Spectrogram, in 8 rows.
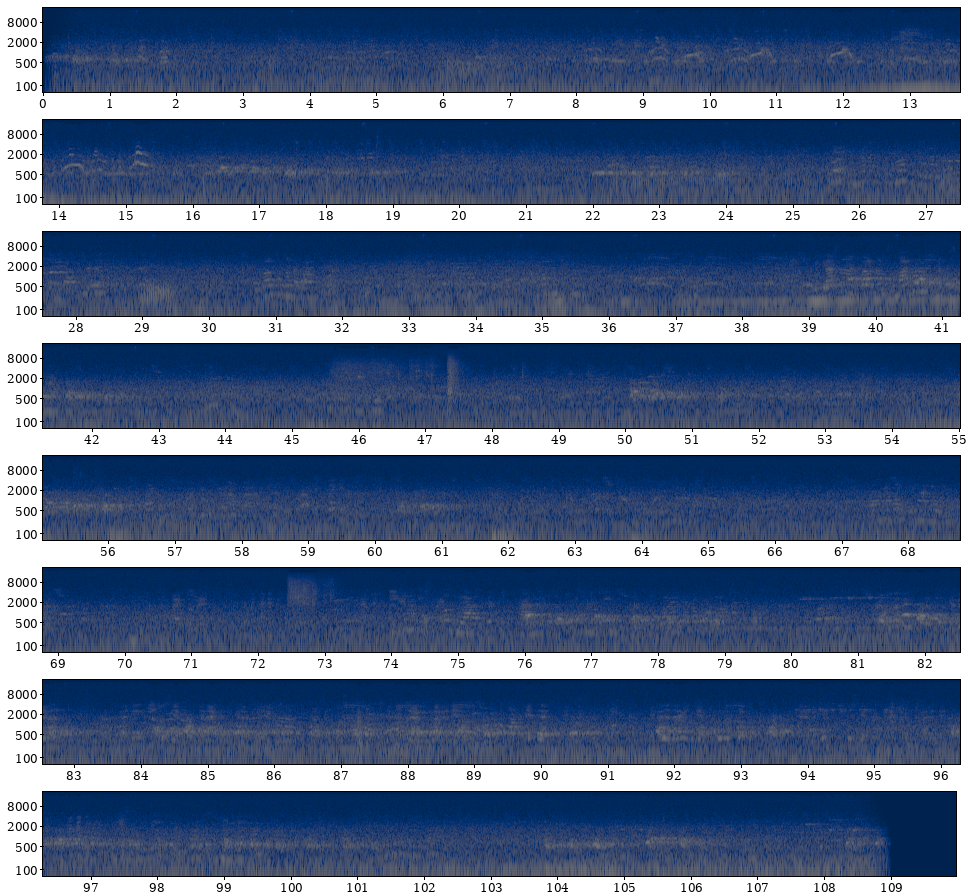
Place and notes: Record by : Alexadros hadjitimotheou
Αποκεντρωμένη Διοίκηση Ηπείρου - Δυτικής Μακεδονίας, Ελλάς, 7 August 2021, 20:52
